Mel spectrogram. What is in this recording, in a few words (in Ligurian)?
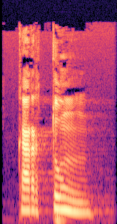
"cartun", dialettu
